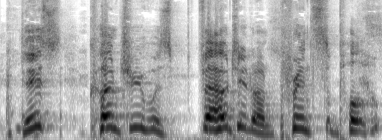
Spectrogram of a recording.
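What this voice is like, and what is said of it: Imitates an elderly politician's voice. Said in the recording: “your Bernie Sanders impersonation”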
